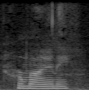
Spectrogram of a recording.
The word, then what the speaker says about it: Hermione: How do you say her name? – Hermione.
